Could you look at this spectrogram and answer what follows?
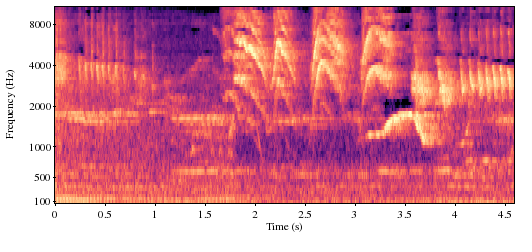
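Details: Chinese hwamei tutor song: after a quiet start with a low hum, loud arching whistled notes burst out, then a rising slurred whistle and a fast closing run of repeated notes.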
